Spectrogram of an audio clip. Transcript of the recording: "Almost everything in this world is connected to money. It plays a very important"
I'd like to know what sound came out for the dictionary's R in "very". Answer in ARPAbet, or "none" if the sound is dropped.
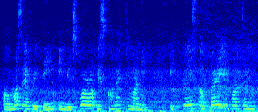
R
